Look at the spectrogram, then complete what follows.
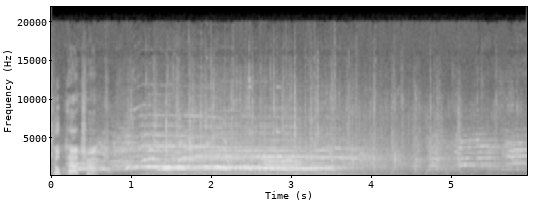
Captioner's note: cheers and applause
